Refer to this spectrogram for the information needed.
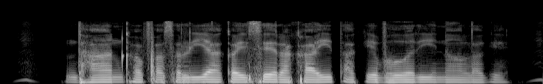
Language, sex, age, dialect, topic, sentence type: Bhojpuri, male, <18, Western, agriculture, question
